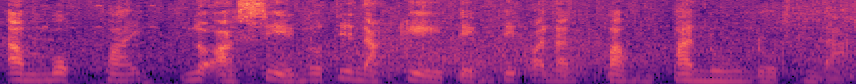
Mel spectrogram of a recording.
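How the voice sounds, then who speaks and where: A woman's voice: low-pitched, moderate pace, background noise, lightly acted. A woman playing a protective, outspoken older mother in an Ilocano audio drama. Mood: reproachful. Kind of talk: Ilocano radio-style drama acting.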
